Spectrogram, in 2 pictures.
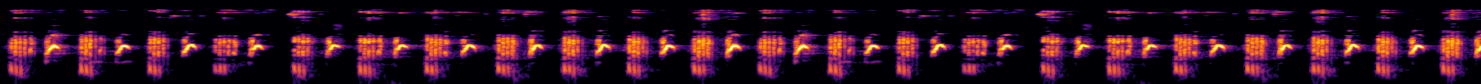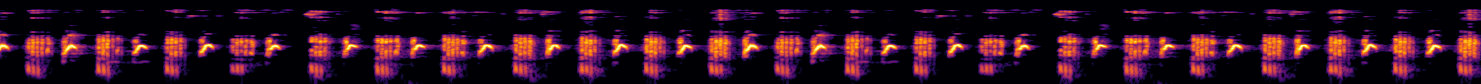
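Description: White-breasted waterhen calls, a short note repeated in a steady, unbroken series of two or more a second, played as a lure through a small portable speaker.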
